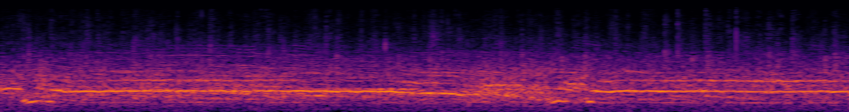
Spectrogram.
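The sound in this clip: Studio audience applause played as a sound effect by a robot on a kids' game show: dense, steady clapping and crowd noise that stays at an even level throughout.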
